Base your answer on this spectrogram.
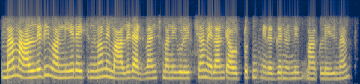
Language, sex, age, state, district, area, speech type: Telugu, female, 18-30, Telangana, Hanamkonda, rural, conversation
